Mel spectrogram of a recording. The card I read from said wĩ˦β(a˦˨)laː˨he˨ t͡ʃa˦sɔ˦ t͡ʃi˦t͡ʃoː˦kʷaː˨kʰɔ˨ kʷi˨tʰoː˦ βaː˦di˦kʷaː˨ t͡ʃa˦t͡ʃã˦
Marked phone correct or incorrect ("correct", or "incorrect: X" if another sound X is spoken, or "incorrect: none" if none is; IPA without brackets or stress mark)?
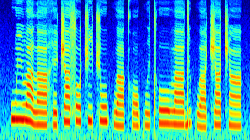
correct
